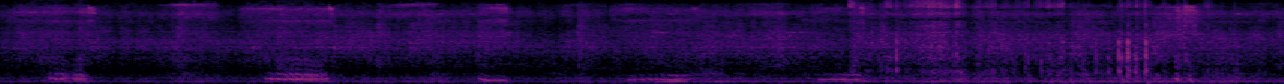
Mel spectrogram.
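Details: Sleeping pet cat snoring softly, low breathy snores recurring about every two seconds, with a steady low hum beneath.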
